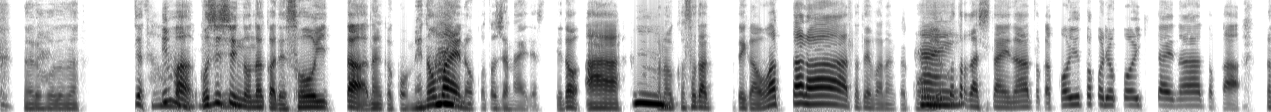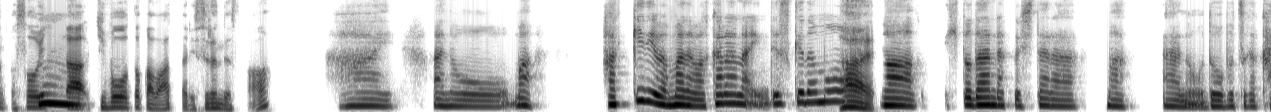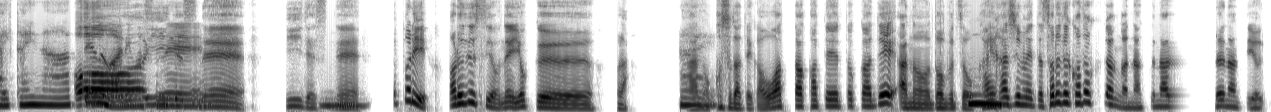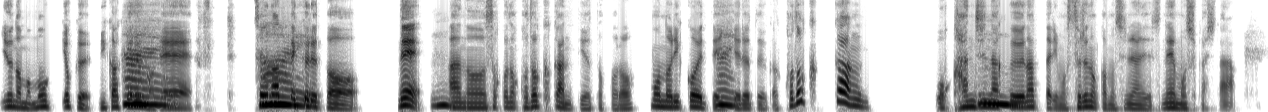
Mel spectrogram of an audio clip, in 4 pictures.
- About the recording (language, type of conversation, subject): Japanese, advice, 別れた後の孤独感をどうやって乗り越えればいいですか？
- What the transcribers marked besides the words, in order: other noise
